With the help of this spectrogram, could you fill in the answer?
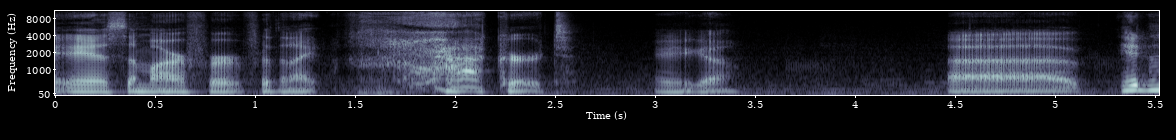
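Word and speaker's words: Hrakert: this is my asmr for for the night hackert there you go uh hidden resources uh talk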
